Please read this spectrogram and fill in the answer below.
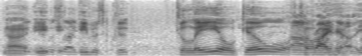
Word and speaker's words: Gil: He was Glee or Gill. I can't Brian remember, Hill. Yeah, it's pronounced Hill with a silent G.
